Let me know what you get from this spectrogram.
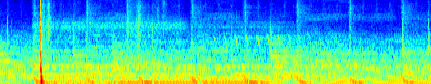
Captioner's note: nut cracks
